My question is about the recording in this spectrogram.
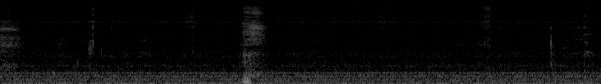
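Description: Faint handling of a velvet drawstring pouch and the small book taken out of it, with one short click about two and a half seconds in, over a steady low hum.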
